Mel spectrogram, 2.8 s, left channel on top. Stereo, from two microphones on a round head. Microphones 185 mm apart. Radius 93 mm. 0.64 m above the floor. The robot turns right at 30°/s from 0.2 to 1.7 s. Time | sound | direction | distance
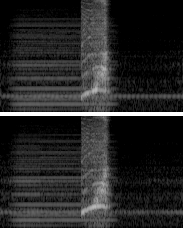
1.2 | a shout | 45° left (ahead or behind) | 1.9 m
